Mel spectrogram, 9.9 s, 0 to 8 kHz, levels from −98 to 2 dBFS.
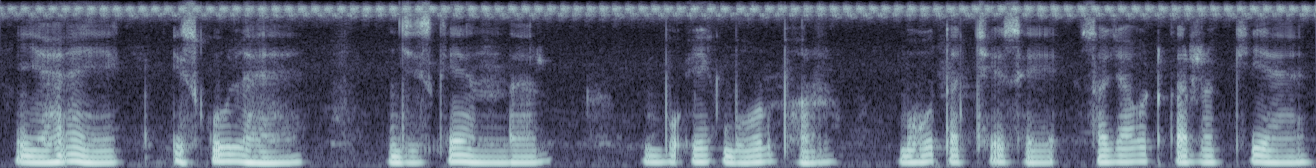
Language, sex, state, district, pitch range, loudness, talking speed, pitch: Hindi, male, Uttar Pradesh, Saharanpur, 105-115 Hz, -18 LUFS, 105 wpm, 110 Hz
